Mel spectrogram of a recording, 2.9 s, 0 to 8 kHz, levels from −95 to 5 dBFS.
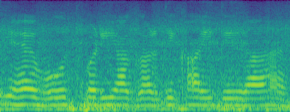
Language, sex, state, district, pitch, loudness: Hindi, female, Haryana, Rohtak, 100 Hz, -13 LUFS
